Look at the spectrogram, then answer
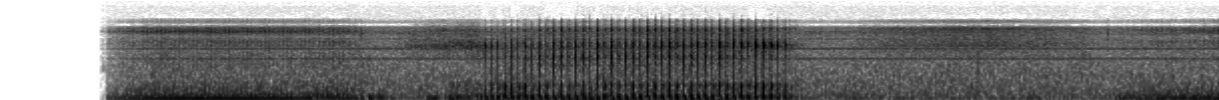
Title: Duelling snoring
